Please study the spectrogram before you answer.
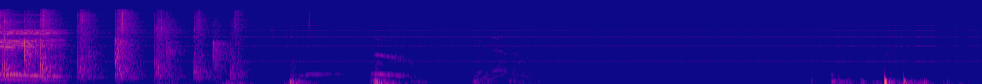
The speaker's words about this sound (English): Let's give a huge round of applause for somebody I enjoy very much,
